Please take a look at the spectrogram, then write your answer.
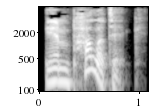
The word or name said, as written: impolitic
